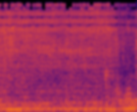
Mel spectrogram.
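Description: Water pours and splashes steadily into a pot of cooked snails, a continuous hissing gush with a voice faintly present nearby.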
